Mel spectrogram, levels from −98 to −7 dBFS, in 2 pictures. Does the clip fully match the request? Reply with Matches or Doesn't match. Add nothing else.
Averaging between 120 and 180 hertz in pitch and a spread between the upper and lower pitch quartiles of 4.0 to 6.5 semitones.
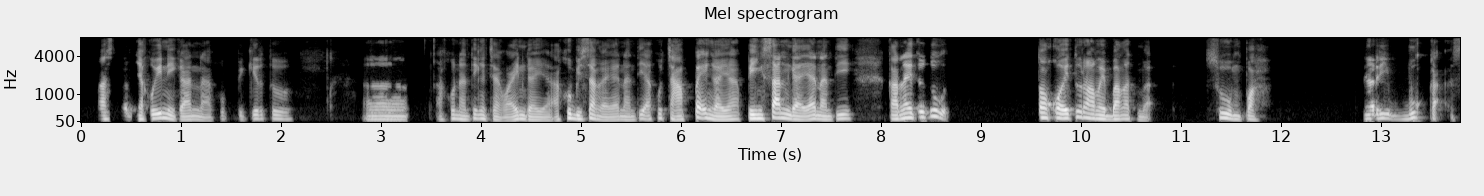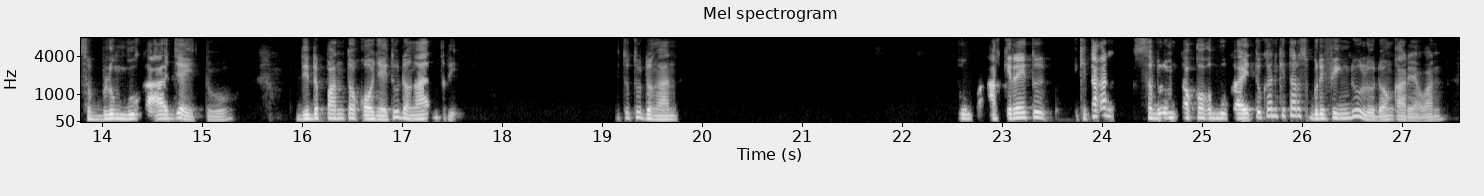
Matches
